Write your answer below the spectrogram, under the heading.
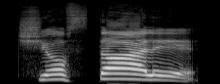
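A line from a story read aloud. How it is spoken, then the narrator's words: Loud bark. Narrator (Russian): гаркнул магистр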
